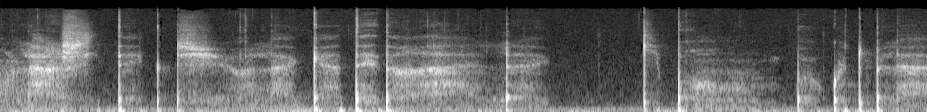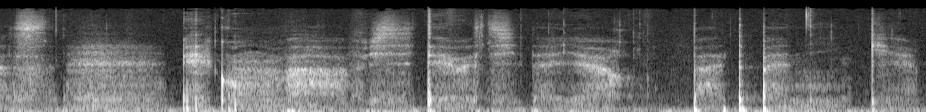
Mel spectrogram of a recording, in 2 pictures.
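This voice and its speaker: Whispered words come very slowly against noticeable background noise. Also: woman. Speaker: ASMR content creator / vlogger. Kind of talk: casual talk to camera, travel vlog narration.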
